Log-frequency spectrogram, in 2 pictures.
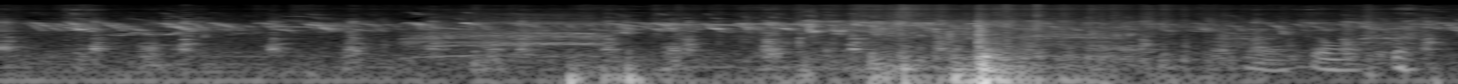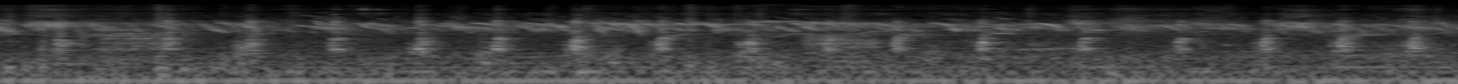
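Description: Small hens in a coop cluck and cackle in a busy stream as they try to get out, with a burst of wing flapping partway through, heard up close.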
